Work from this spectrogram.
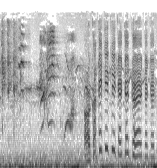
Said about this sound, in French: le joli Philoscopus colibita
